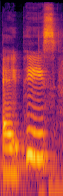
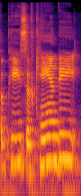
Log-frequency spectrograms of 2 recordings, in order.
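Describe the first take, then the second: First: "piece" set apart and pitched higher; single out "piece" as its own phrase; stress on piece. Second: Said in the usual way. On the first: Shown as a demonstration. Crafter clarifies it was one candy, stress on "piece".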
